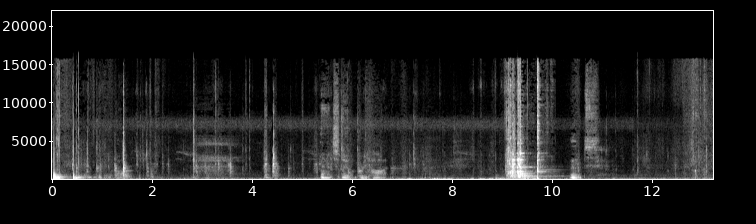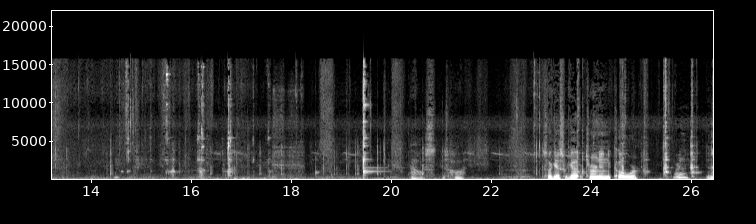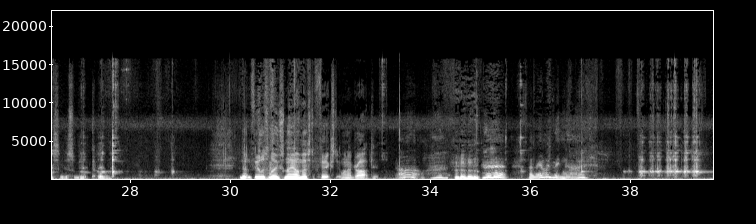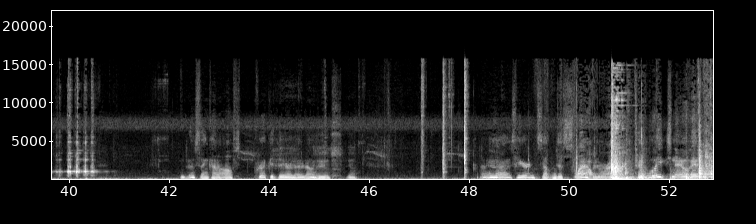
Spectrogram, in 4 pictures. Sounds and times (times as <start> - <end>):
Speech: 5.4 - 6.8, 20.4 - 21.6, 23.0 - 25.0, 30.2 - 33.9, 42.2 - 45.8, 48.2 - 52.8.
